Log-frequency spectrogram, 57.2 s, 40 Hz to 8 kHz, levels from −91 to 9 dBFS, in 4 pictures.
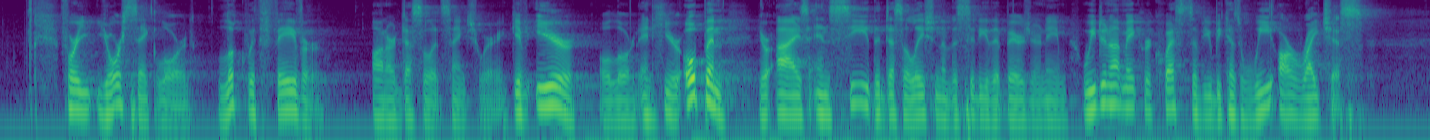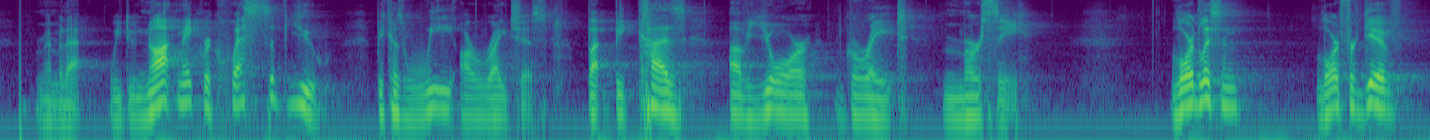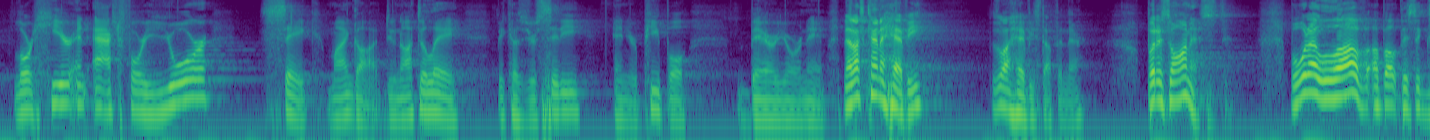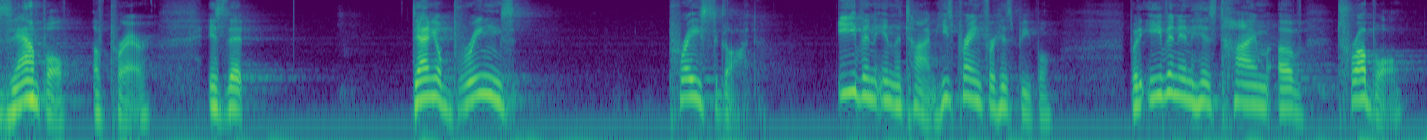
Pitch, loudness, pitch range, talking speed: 110 Hz, -22 LUFS, 85-145 Hz, 140 wpm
